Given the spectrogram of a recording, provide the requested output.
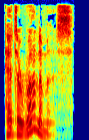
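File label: "heteronomous", English, British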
